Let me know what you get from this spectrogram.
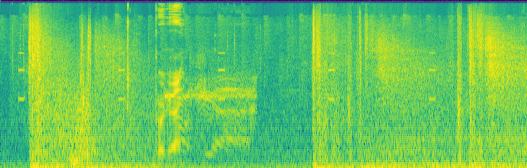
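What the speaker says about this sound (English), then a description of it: "there's artillery shells everywhere" Artillery shells bursting around a battlefield in World of Tanks, with two heavy impacts, one early and one midway, rumbling over continuous battle noise while someone speaks briefly.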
